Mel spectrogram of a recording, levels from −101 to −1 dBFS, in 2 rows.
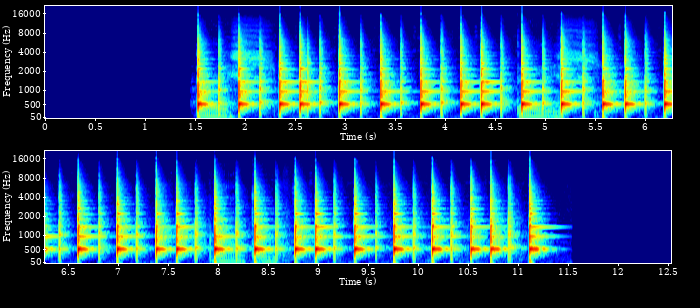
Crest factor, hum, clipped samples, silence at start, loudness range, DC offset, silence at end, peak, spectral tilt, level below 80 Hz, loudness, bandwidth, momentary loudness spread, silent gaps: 22 dB; none; under 0.1%; 1.5 s; 2 LU; under 0.1%; 1.25 s; 0 dBFS; -3 dB/octave; -62 dBFS; -21 LUFS; 11 kHz; 3 LU; none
